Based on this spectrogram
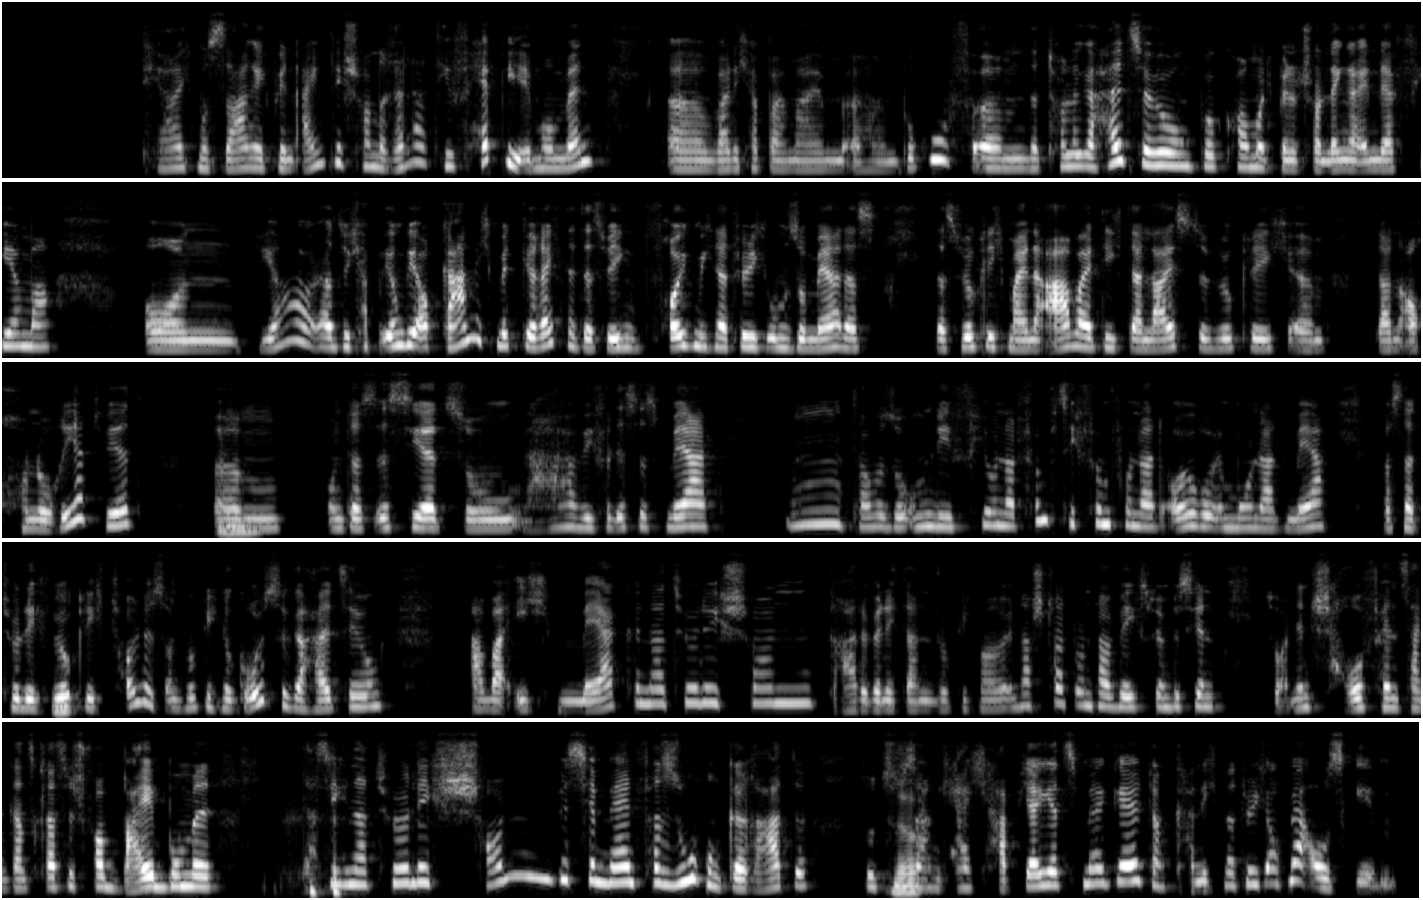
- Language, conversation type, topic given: German, advice, Warum habe ich seit meiner Gehaltserhöhung weniger Lust zu sparen und gebe mehr Geld aus?
- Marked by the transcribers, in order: other background noise; laugh; stressed: "schon"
